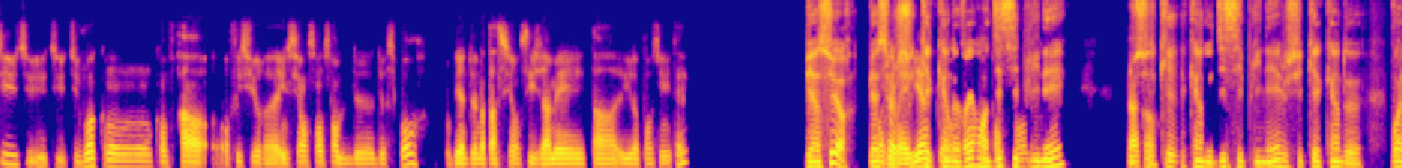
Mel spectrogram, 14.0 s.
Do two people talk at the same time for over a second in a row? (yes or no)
yes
